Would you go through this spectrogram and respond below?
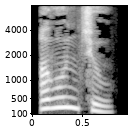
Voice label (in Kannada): "ಅವುಂಚು", kannada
